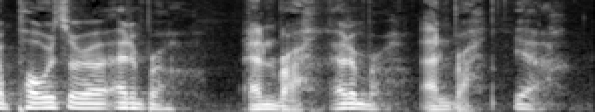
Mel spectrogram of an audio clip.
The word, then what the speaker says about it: Edinburgh: I was pronouncing it Edinburgh. – It's Edinburgh. – And I'm still not saying it right. Okay. Edinburgh. He's Edinburgh. – Like, drop the oro. Drop everything. Edinburgh.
